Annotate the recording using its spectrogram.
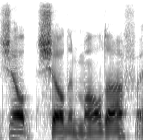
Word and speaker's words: Sheldon Moldoff: And yeah, yeah, that, that's uh, I said earlier when I started the summary is that Sheldon Moldoff, I think how you pronounce his name.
